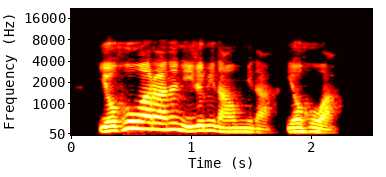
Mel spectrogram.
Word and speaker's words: 여호와: 이야기합니다 자 구약성경의 는 여호와라는 이름이 나옵니다 여호와 자 히브리어로 자음 자음 으로만 기록되어 있습니다 그래서 요드 해 와 우회를 합쳐서 여호와 라고 발음은 하지만 이 여호와라는 발음도 후대 굉장히 오랜 세월이 흘러서 만들어진 것입니다 자 히브리어는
